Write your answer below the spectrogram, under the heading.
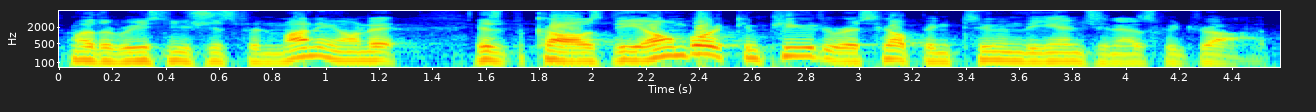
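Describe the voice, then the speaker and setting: A man's voice: mid-range voice, expressive, very fast, darkish tone. A man speaking as a guest expert in a casual interview, explaining things in a plain-spoken, folksy way. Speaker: auto repair shop owner, guest expert.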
